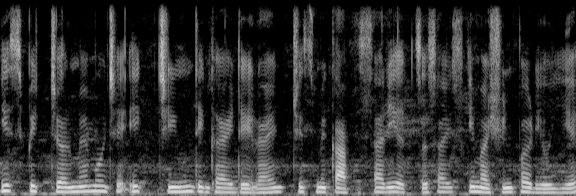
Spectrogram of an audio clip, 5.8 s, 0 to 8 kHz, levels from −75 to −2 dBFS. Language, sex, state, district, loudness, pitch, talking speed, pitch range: Hindi, female, Bihar, Madhepura, -18 LUFS, 185 Hz, 210 wpm, 170-195 Hz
